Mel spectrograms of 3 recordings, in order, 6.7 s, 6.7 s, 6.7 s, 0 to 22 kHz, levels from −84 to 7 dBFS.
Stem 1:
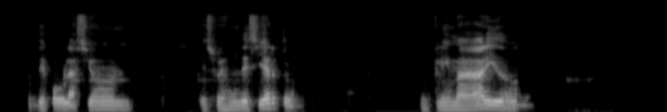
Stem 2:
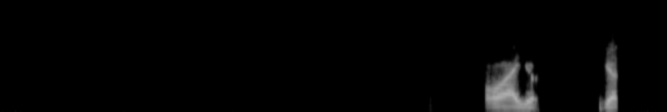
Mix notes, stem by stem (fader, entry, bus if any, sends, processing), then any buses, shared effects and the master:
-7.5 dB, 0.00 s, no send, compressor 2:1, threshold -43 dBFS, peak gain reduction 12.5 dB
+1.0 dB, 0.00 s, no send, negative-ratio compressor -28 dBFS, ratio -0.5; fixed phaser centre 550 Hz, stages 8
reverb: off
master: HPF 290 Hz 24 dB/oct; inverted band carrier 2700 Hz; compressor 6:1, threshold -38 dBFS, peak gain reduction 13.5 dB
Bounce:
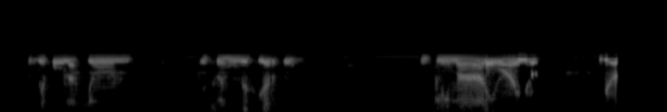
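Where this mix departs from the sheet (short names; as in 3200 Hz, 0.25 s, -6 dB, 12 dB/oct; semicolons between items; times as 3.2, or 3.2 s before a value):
stem 2 +1.0 dB -> -6.5 dB; master: missing HPF 290 Hz 24 dB/oct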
